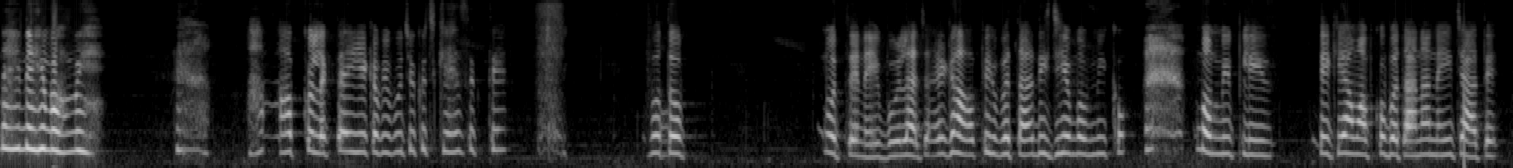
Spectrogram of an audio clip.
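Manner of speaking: tearful voice, crying while talking. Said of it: "please तुम रो मत।".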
